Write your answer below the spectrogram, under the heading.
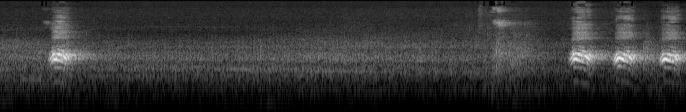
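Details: One single hoarse caw from a large-billed crow, a long quiet stretch with faint background hiss, then three rapid rasping caws close together at the end.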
